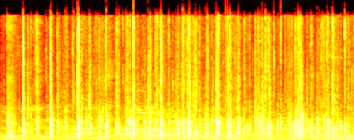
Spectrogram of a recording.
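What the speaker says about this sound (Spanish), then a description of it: "¡Fuerte aplauso!" A crowd at a freestyle rap battle in Santa Fe claps in scattered, distant bursts, sharp individual claps over a low murmur of the gathered audience.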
